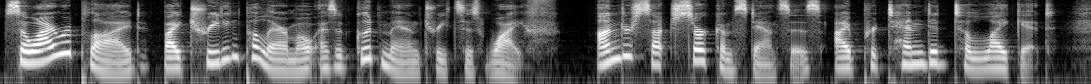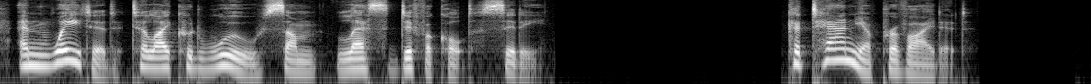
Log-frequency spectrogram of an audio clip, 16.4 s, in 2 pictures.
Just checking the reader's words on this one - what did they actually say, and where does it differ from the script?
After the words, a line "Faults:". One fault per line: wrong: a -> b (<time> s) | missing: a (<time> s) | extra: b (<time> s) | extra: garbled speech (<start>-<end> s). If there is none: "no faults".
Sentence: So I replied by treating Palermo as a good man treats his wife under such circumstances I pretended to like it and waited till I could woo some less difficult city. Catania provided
So I replied by treating Palermo as a good man treats his wife under such circumstances I pretended to like it and waited till I could woo some less difficult city. Catania provided
Faults:
no faults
